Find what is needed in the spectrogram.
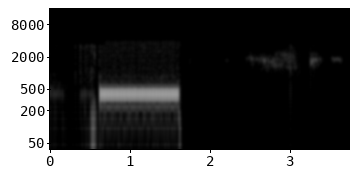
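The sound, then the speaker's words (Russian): A click as a telephone call is hung up, then one loud, steady, mid-pitched dial tone that lasts about a second and stops abruptly, followed by faint scattered noise. “какого рожна вы трубку вешаете?”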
